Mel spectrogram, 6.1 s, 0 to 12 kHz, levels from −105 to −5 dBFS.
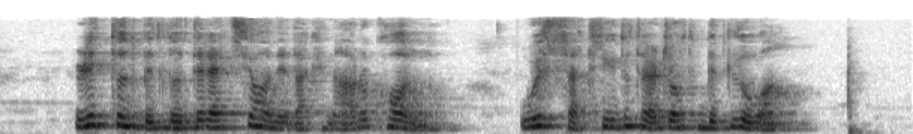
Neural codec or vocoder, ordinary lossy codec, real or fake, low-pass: none; AAC, 64 kbps; real; 7.2 kHz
